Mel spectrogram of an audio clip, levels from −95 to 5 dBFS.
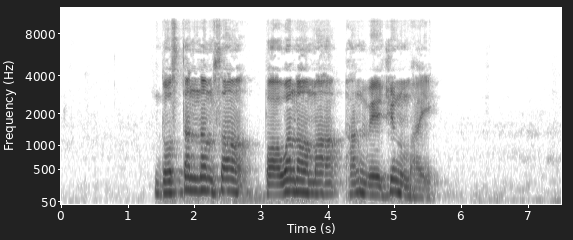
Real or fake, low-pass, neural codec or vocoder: fake; 9.9 kHz; vocoder, 22.05 kHz, 80 mel bands, Vocos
